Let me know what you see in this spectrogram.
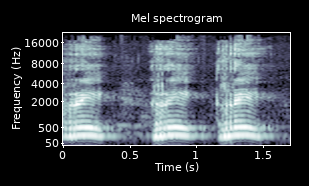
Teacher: அந்த ர உச்சரிக்கும் போதே நாக்கு சொலண்டு வரும். எப்படி வரும் ர் இந்த பாப்பா சொல்ற மாதிரிதான் ஏன்னா நாக்க வச்சு வண்டி ஓட்டுங்கல்ல அதே மாதிரிதான். · அதுக்கடுத்து பாருங்க இந்த ஒரு எழுத்தை மட்டும்தான் ரே இதோட பத்தாவது எழுத்து ஆயிட்டு ரே இரு உதடுகளையும் சேர்க்க வேணாம் பற்களையும் சேர்க்க கூடாது நாவினுடைய வலது ஓரம் முழுவதும் கடவாய் பற்களின் ஈர லேசா தொடணும். குரல் வந்து சுழலோசையுடன் வெளிப்பட வேண்டும்.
